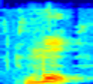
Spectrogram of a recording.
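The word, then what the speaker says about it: mot: So, mo. See, T is not pronounced.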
